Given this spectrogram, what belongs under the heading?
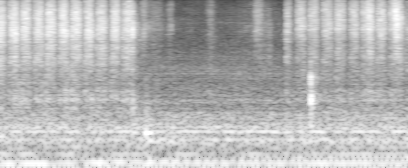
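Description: Sandpaper glued to a wooden tongue depressor being rubbed back and forth, a fast rhythmic rasping that runs steadily, pauses briefly in the middle, then resumes close up with no talking.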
